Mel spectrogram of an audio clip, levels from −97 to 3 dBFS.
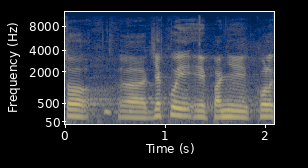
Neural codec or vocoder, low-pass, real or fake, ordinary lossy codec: none; 10.8 kHz; real; Opus, 64 kbps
